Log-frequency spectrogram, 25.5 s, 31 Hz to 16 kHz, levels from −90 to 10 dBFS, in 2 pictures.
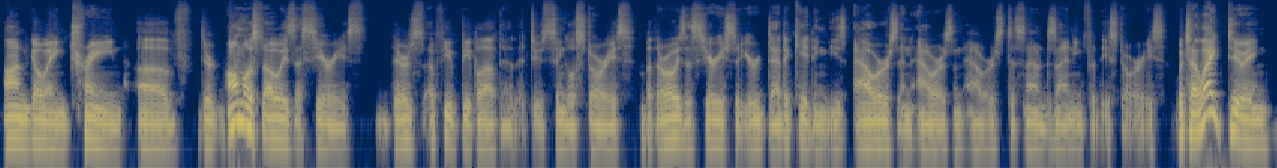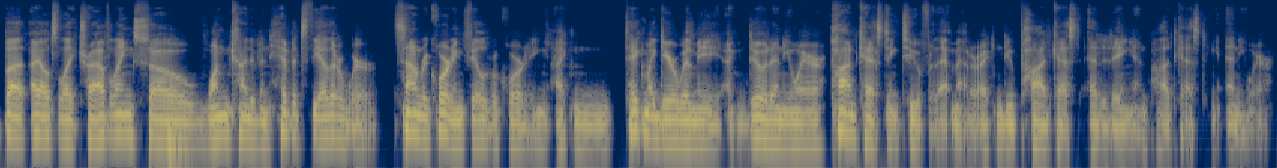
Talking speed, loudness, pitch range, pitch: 195 wpm, -22 LUFS, 80-105 Hz, 90 Hz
